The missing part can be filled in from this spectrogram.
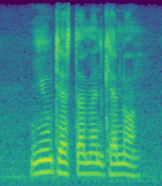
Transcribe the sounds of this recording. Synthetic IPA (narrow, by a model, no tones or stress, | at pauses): nutʰɛstamɛntkʰɛnɔn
